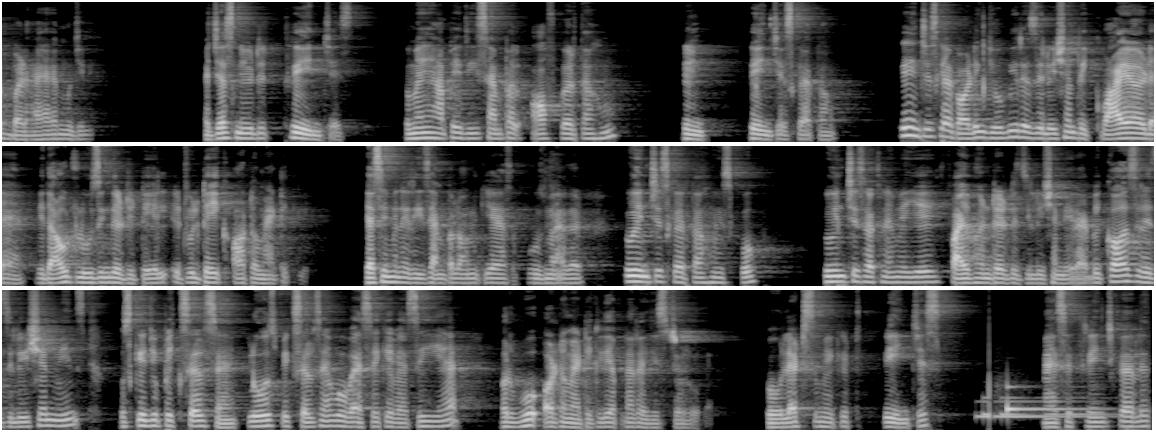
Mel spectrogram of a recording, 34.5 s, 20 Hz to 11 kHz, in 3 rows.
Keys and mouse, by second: 4.7 click, 6.4 click, 8.4 click, 9.3 KP_3, 17.1 KP_2, 18.4 BackSpace, 18.5 KP_2, 18.8 BackSpace, 19.7 KP_2, 32.2 KP_3, 33.6 BackSpace, 34.2 KP_3.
